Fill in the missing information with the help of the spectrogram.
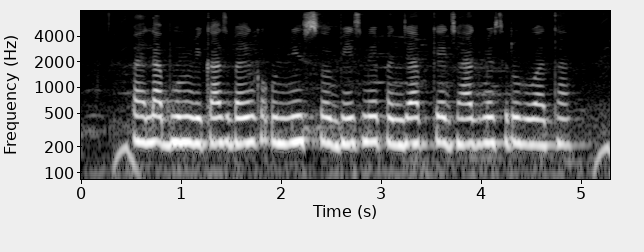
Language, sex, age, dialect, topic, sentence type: Hindi, female, 18-24, Awadhi Bundeli, banking, statement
